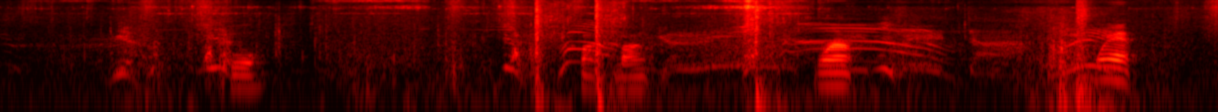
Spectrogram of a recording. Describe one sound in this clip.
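Steel blades clash and clang in a fight.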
